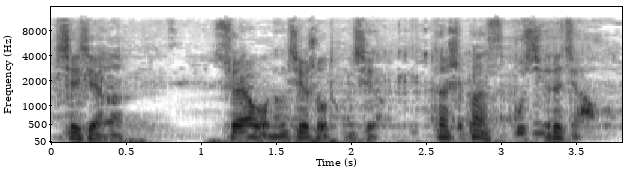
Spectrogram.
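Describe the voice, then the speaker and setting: A man playing an unruffled young hero who tells his own story in an animated web drama, in a deadpan, sardonic manner. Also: medium pitch, fast talker, a little hiss or hum, lightly acted. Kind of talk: first-person narration in animated web drama. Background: music.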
